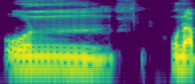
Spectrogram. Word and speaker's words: un: va a haber solo una palabra y en singular vamos a conocerlo. Un en español, en francés se escribe igual, pero se pronuncia un, un, bien, muy parecido a la A nasal, un.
